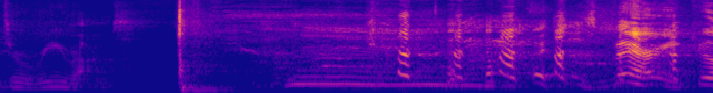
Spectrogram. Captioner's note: laughing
